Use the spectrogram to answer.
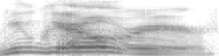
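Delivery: high, loud order; commanding shout. Retold or imitated. Old customer ordering the clerk over, loudly. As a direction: bark the command at him. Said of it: "And he was like".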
